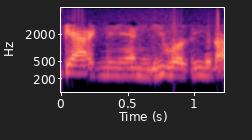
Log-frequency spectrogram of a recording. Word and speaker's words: Gagne: The correct pronunciation is Gagne. It's sort of, morphed into Gagne, got Americanized.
